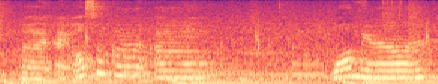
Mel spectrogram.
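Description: A woman speaks with music clearly audible behind her. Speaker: vlogger. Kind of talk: casual vlog chat. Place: home room. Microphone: phone near.

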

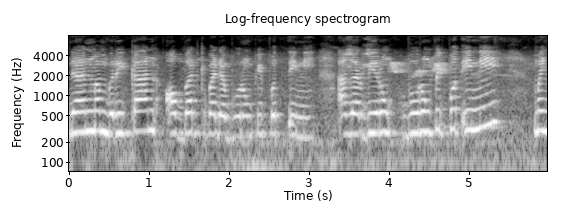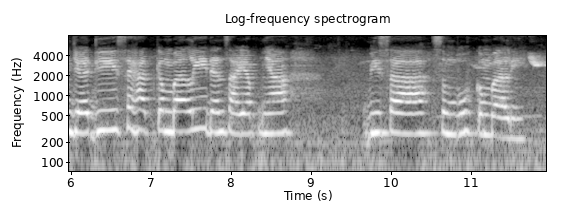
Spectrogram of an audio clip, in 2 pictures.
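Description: At a very slow pace, a woman speaks in a high, monotone, flat voice with very even loudness over light background noise. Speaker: storyteller. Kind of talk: storytelling with puppets. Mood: gentle, warm. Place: home room. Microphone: phone near.

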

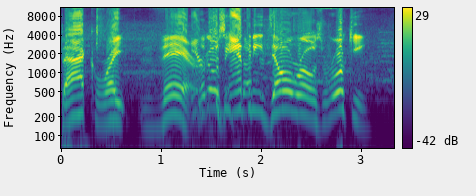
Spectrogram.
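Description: Over music in the background, a man speaks at a moderate pace with very wide pitch swings, the sound dry with no echo. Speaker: sports commentator. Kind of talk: live sports commentary over hockey game highlights. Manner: excitable on goals, then relaxed analytical asides. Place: stadium.

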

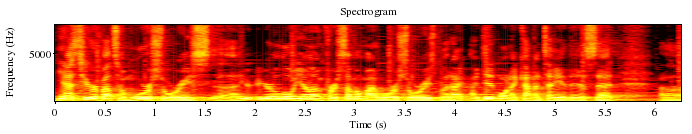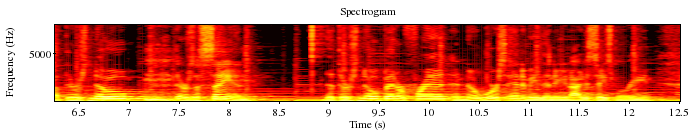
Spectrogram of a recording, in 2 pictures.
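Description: With music in the background, a man with an American accent speaks very fast at a fairly high pitch, with ordinary pitch variation and very even loudness. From Ohio. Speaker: Marine master sergeant. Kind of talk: video letter reply to a child. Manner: casual, friendly, hesitant.

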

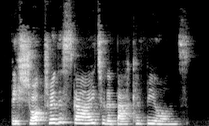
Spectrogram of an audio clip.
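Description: At a moderate pace, a woman talks with a high pitch and ordinary pitch variation.

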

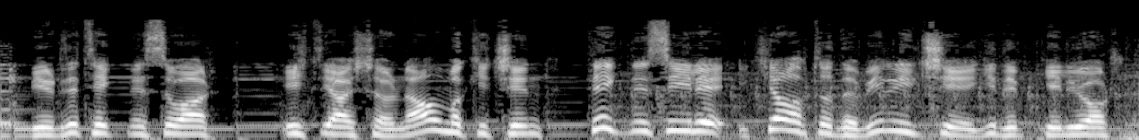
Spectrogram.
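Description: Over music in the background, a man with a high pitch speaks at a moderate pace. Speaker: news reporter. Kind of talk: TV news report narration.

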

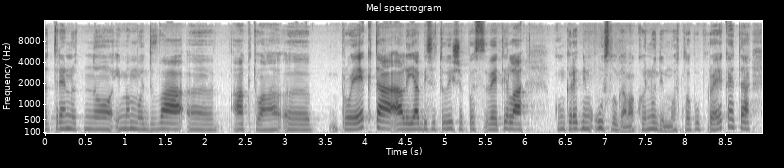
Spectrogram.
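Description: Her pace moderate and her pitch variation ordinary, a woman speaks. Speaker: special education therapist. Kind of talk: studio interview. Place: studio. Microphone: lapel.

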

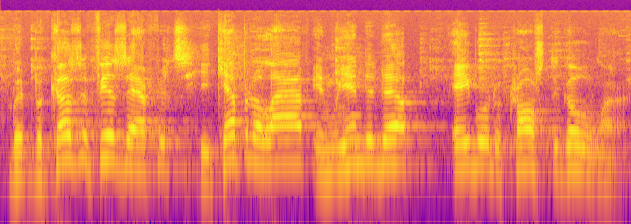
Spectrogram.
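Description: A man's high-pitched voice at a moderate pace, ordinary pitch variation, light background noise. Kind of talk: speech at annual meeting. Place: hall. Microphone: podium.

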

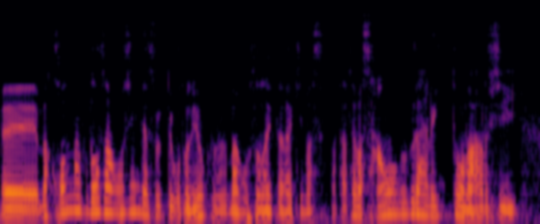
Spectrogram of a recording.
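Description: Very wide pitch swings mark a man's fast-moving speech, delivered at a very fast pace in a dark, mellow tone. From Kyushu, Miyazaki; Kyushu. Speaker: real estate consultant; seminar lecturer. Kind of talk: seminar lecture. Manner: formal. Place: meeting room. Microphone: handheld.

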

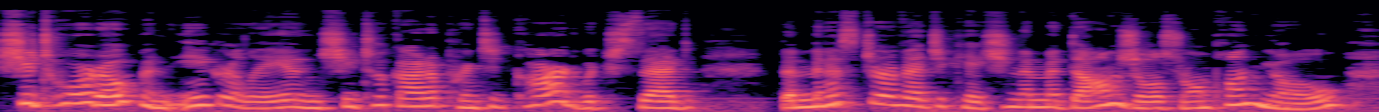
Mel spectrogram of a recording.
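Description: This is an unforced reading voice. It carries through the clip.

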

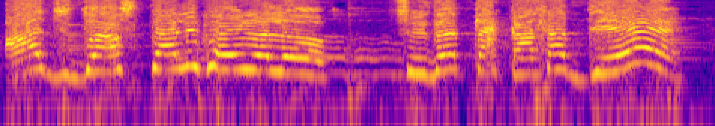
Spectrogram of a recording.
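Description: A cartoonish character voice at an extremely high pitch goes at a moderate pace with fairly even intonation over light background noise. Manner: pompous, domineering.

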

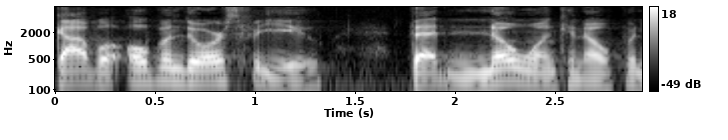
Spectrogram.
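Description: At a moderate pace, a man speaks with ordinary pitch variation over a quiet background. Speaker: pastor. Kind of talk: sermon. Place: church. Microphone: lapel.

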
